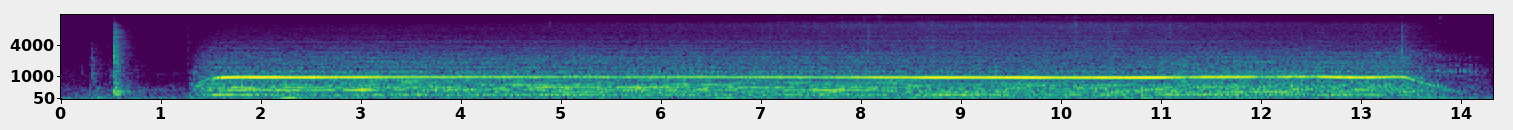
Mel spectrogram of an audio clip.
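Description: A cordless vacuum cleaner with a metal brush roll deep-cleans a rug. It starts with a click, then holds a loud, steady motor whine with a high tonal hum for about twelve seconds before switching off, with no voices.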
